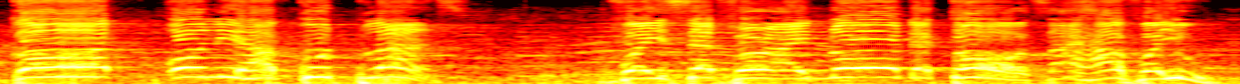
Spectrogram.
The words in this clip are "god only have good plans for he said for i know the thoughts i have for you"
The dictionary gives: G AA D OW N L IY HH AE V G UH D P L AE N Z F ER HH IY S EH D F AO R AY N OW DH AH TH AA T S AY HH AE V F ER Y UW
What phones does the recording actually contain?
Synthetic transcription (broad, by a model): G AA D OW N L IY HH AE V G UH D P L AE N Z F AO HH IY S EH D F AO R AY N OW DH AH T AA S AY HH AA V F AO Y UW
